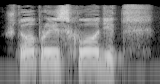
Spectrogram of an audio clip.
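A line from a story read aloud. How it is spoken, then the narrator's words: Shouted from another room. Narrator (Russian): крикнула Кэрол из ванной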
